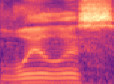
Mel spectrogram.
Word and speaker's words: Willys: Willis was who founded Willis Overland. And um, his name was actually pronounced Willis.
